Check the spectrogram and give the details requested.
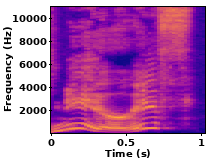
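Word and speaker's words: NIIRYF: found on twitter at n-i-i-r-y-f-pod and those are the letters for not if i beat you first they're pronounced near reef beyond that uh me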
